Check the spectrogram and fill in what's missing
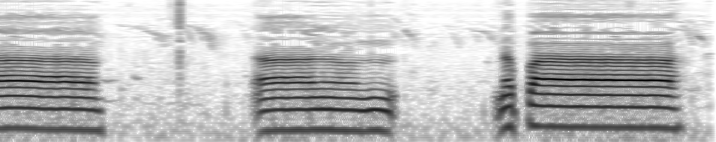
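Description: Chickens on a farm, three long, drawn-out calls with short clicks and a brief chirp in the gaps, heard close and clear.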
